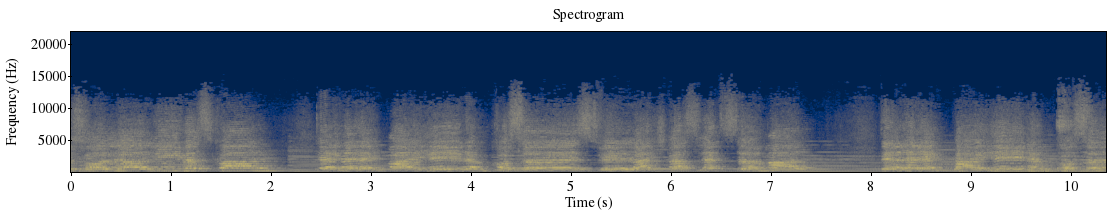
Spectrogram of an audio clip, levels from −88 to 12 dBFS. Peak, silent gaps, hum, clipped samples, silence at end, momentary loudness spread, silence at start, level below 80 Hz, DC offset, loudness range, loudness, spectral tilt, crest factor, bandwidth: -4 dBFS; none; none; under 0.1%; 0 s; 5 LU; 0 s; -70 dBFS; 0.4%; 1 LU; -18 LUFS; -1.5 dB/octave; 16 dB; 14.5 kHz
